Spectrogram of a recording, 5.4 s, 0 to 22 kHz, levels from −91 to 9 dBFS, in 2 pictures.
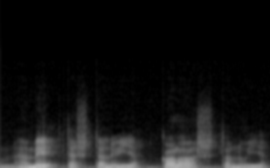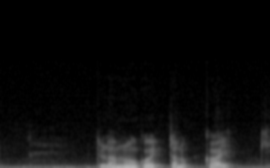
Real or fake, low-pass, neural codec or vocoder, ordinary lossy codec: fake; 14.4 kHz; autoencoder, 48 kHz, 128 numbers a frame, DAC-VAE, trained on Japanese speech; AAC, 96 kbps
